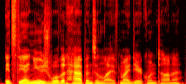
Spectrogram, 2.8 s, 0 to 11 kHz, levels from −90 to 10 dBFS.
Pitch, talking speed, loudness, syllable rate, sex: 115 Hz, 215 wpm, -19 LUFS, 5.8 syllables/s, male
